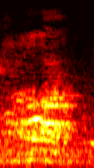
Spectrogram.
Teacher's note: زبان کی نوک اور ثنایا علیہ کا کنارہ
